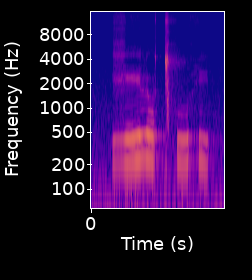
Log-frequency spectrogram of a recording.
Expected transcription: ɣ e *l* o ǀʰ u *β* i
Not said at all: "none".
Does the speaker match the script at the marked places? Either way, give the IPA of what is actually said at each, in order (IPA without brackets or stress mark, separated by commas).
l, h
